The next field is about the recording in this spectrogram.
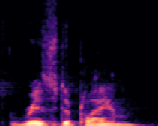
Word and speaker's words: risdiplam: Another drug, which is called, I'm probably going to butcher this, the pronunciation here, but I'm going to say risdiplam. Is that, I don't know. – It's actually pronounced risdiplam. – Risdiplam.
